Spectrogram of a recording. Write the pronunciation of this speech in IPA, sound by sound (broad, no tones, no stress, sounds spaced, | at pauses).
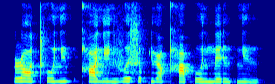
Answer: ɭ ɒ tʰ o lʲ ɨː p qʰ ɒː lʲ ɛ lʲ v ə s ə p ɾ yː qʰ a p o lʲ m ɛ ɾ ɨː ʔ lʲ ɨː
